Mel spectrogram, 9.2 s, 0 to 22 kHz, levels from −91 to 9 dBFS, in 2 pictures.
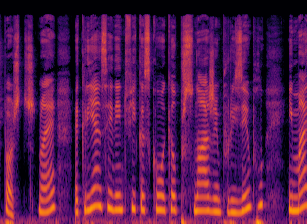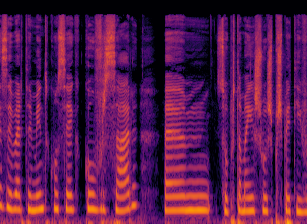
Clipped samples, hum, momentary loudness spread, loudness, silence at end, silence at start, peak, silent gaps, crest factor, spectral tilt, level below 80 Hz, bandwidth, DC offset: under 0.1%; none; 7 LU; -21 LUFS; 0 s; 0.05 s; -6 dBFS; none; 16 dB; -3 dB/octave; -34 dBFS; 17 kHz; under 0.1%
